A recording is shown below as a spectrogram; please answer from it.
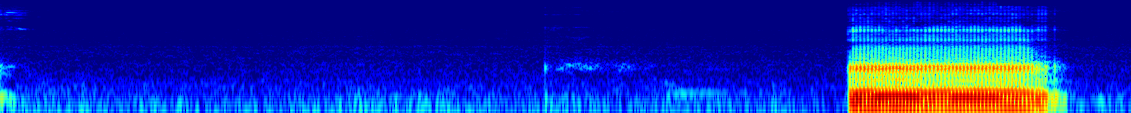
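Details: Sleeping Shih Tzu indoors: a few seconds of quiet with faint breathing, then one loud, low, vibrating snore lasting about a second.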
